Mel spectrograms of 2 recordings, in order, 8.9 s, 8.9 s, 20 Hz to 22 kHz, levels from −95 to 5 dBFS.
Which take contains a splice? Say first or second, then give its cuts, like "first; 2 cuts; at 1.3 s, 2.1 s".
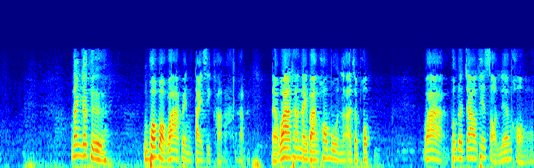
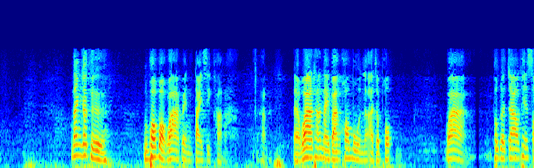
first; 2 cuts; at 3.9 s, 7.5 s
